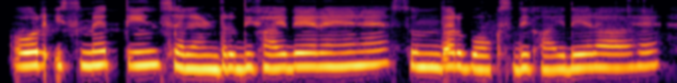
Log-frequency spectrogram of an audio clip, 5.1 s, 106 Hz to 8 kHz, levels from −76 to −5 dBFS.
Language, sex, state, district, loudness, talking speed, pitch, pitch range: Hindi, female, Uttar Pradesh, Saharanpur, -15 LUFS, 165 wpm, 255 Hz, 235-270 Hz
